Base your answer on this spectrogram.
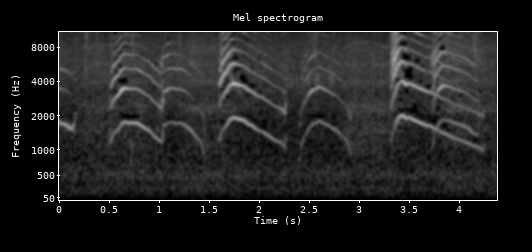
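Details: Three little kittens talking: a quick run of high, thin mews, each sliding up then falling away, coming in short bunches of two with brief quiet gaps between them.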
